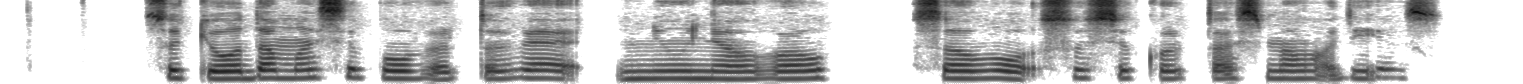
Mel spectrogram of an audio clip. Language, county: Lithuanian, Marijampolė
